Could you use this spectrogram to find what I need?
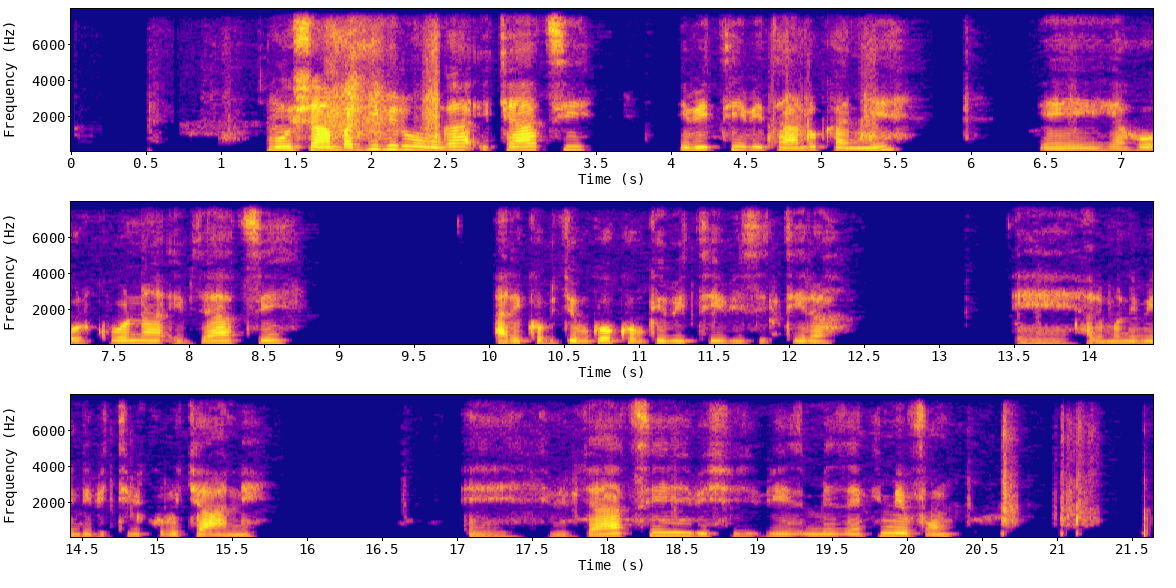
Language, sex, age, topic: Kinyarwanda, female, 36-49, health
